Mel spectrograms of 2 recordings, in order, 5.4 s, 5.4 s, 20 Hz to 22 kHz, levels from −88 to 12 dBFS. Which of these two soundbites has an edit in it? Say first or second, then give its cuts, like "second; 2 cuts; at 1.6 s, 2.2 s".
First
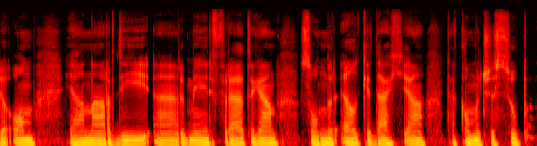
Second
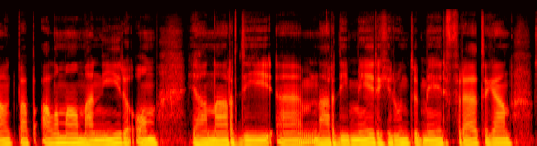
first; 1 cut; at 1.8 s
